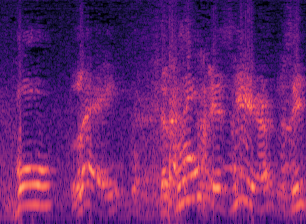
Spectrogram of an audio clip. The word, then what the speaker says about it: Boule: Known as Boule, pronounced Boule.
